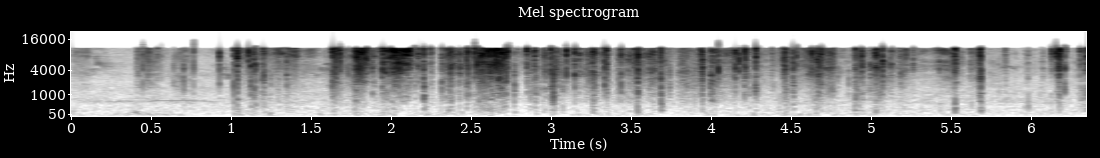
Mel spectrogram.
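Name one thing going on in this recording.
A foil sticker packet crinkles and tears as it is opened.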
